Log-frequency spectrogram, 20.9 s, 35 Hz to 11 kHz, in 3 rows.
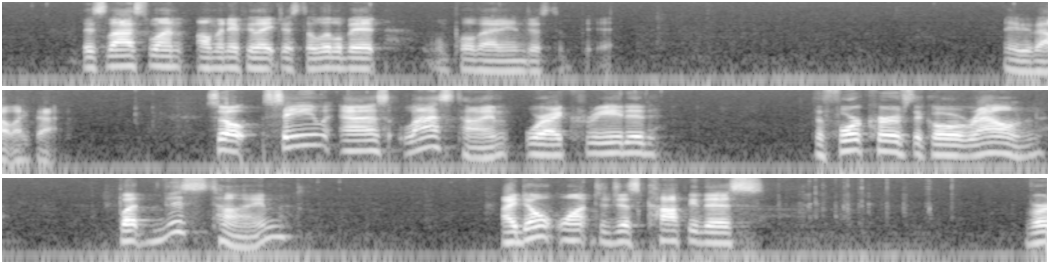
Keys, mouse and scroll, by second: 0.3 click, 2.5 click, 6.2 click, 6.8 click, 7.4-7.7 scroll, 7.9 Escape, 8.0 Escape, 9.2 click, 9.2 middle click, 9.4 click, 11.2 click, 11.4 click, 12.1 middle click, 12.3 middle click, 12.6-13.1 scroll, 16.2 click, 17.0 click, 18.6 click, 18.9-20.5 typing, 20.5 Return.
